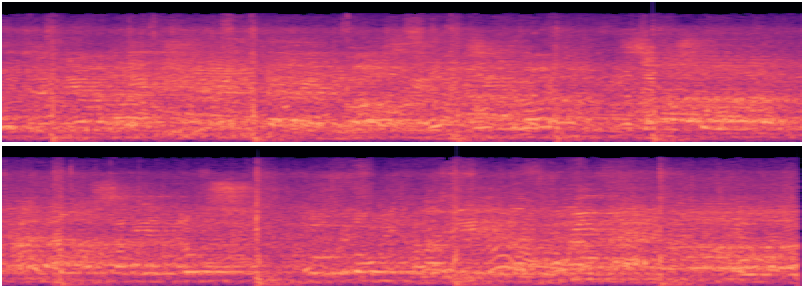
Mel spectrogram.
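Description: A large stadium crowd sings loudly in unison.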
